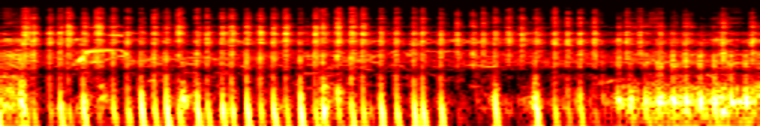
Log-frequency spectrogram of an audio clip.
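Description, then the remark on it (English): A played-back recording of rapid automatic gunfire: a loud, fast, steady stream of sharp cracking shots lasting several seconds, the tone shifting to a lower droning rattle toward the end. “There would be an echo for every round shot.”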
